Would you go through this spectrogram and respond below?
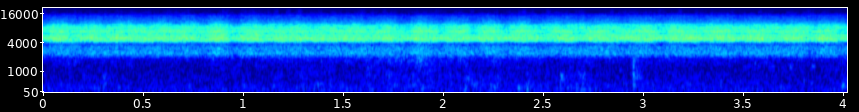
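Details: Crickets heard from a bay on Korčula, a continuous shrill wall of sound with a subtle quick throb throughout, with scattered soft low knocks beneath.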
